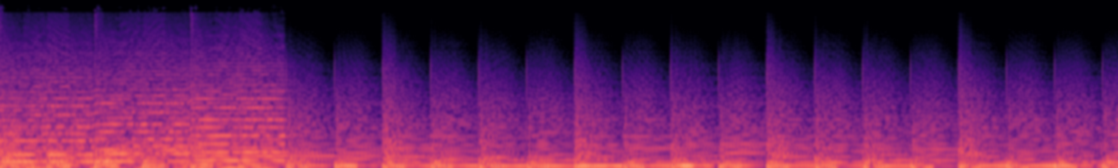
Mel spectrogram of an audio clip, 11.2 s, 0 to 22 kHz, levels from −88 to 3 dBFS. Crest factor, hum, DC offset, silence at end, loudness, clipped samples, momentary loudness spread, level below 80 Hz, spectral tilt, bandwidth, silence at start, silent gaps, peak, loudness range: 14 dB; none; under 0.1%; 0 s; -25 LUFS; under 0.1%; 6 LU; -26 dBFS; -7 dB/octave; 15.5 kHz; 0 s; none; -10 dBFS; 5 LU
